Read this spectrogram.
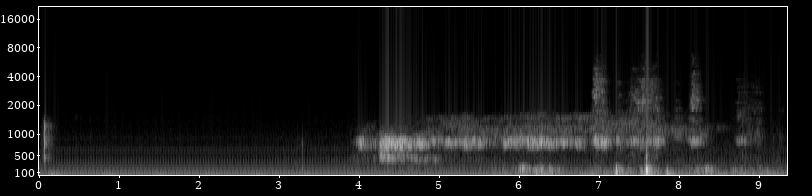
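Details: Practice blood pressure recording with enhanced audio while the sphygmomanometer dial falls: soft low thumps rise out of a steady hum and whistling background noise, Korotkoff sounds.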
